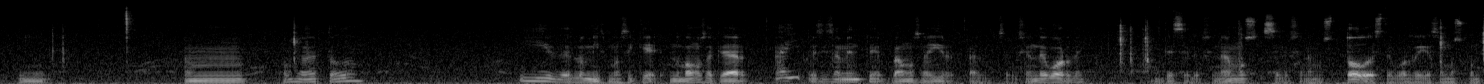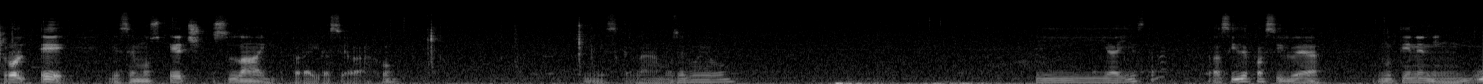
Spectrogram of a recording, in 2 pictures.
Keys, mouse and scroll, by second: 0.1 Escape, 2.5 s, 7.2 click, 7.6-8.0 scroll up 1, 9.2 click, 10.8 a, 11.2 alt+shift+right click, 12.1-13.9 alt+shift+middle drag, 14.4 ctrl+e, 16.1 click, 18.4 click, 18.9 shift+middle click, 20.2 s, 23.6 click, 24.3-25.9 middle drag, 28.2 click, 29.2 right click.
